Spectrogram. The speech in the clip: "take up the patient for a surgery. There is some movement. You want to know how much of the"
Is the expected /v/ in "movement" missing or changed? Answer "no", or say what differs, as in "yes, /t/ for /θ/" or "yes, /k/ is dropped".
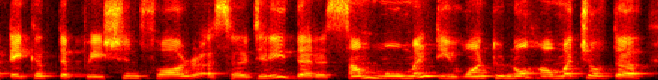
yes, /v/ is dropped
